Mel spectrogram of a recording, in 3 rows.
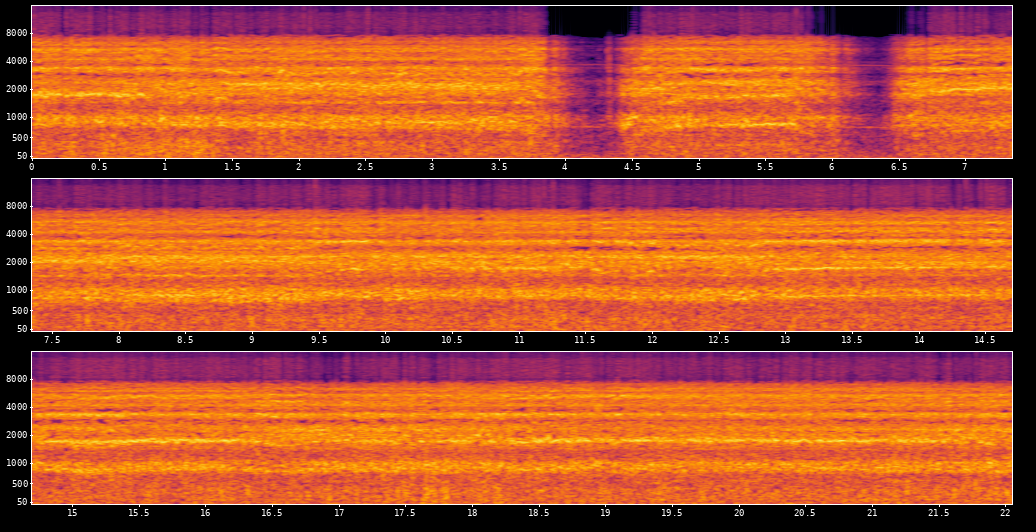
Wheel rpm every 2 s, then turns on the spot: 220, 190, 130, 130, 210, 230, 220, 230, 220, 230, 230.
none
